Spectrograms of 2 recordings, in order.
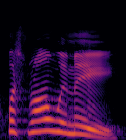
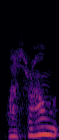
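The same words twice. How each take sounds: First: High, loud, slow wail of "wrong"; anguished cry. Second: Said in the usual way. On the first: Retold or imitated. A hurting believer crying out high and loud.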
